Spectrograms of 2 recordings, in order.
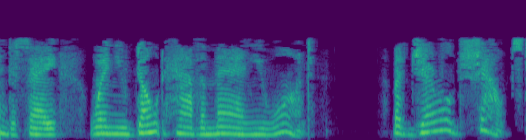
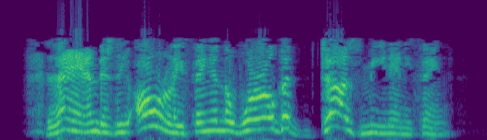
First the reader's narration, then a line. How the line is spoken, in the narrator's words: he cried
